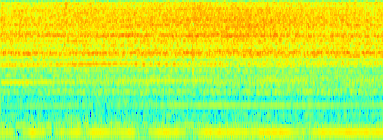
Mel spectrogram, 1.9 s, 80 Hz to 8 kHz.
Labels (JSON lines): {"label": "anthrophony, boat engine", "recorder": "SoundTrap 500"}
